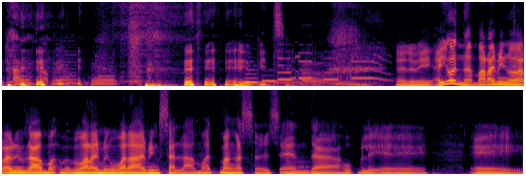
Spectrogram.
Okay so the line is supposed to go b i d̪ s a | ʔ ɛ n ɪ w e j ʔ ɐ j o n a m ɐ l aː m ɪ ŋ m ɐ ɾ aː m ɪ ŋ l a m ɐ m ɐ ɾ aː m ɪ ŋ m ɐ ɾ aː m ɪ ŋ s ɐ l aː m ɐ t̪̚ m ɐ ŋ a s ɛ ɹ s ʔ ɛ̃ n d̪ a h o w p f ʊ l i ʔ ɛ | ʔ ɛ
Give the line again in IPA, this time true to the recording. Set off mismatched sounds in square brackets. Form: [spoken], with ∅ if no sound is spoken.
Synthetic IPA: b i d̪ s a | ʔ ɛ n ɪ w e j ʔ ɐ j o n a m ɐ [ɾ] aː m ɪ ŋ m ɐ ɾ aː m ɪ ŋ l a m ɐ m ɐ ɾ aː m ɪ ŋ m ɐ ɾ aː m ɪ ŋ s ɐ l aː m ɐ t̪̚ m ɐ ŋ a s ɛ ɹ s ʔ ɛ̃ n d̪ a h o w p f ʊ l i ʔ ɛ | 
